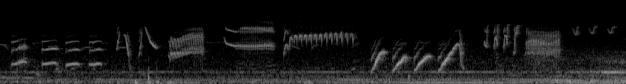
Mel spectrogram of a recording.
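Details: Asian pied starling (jalak suren), a former first-place winner of a 17 August songbird contest, sings a varied run: short repeated chirps, whistled notes, buzzy squawks and a series of steep rising whistles, over steady low background hum.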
